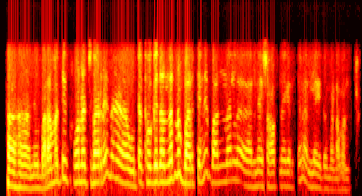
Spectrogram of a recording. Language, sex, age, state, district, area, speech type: Kannada, male, 18-30, Karnataka, Gulbarga, urban, conversation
